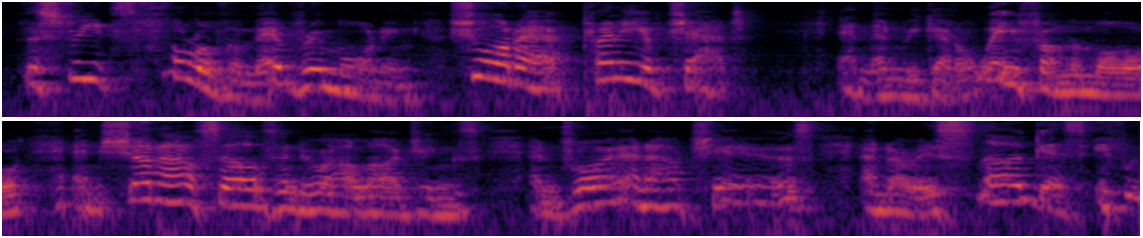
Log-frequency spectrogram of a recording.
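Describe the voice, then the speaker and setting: A woman's voice: mid-range voice, sing-song, moderate pace, vocal fry. A woman voicing a bluff, hearty, chatty older male admiral in an audiobook, blustery and rambling with emphatic delivery. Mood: cheerful, cosy. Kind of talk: audiobook character dialogue.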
